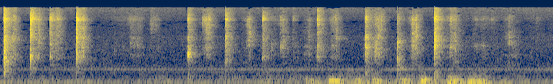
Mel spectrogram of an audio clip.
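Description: Gloved hands pressing and patting a ball of soft dough flat: a run of small sticky clicks and crackles, with a cluster of soft, louder pats about three to five seconds in.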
